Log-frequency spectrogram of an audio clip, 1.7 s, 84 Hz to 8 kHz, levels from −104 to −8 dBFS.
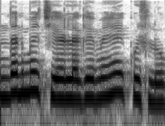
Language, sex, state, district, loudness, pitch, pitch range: Hindi, female, Uttar Pradesh, Jyotiba Phule Nagar, -12 LUFS, 235 Hz, 230-275 Hz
